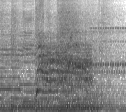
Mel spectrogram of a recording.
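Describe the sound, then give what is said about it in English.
A group gives a rebel yell on cue: several voices shout together in one loud, sustained whoop that holds for over a second before breaking off and trailing away. “Give me a rebel yell on three. Three, two, one.”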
